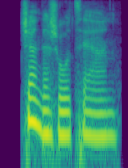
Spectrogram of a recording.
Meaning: Pacific Ocean
- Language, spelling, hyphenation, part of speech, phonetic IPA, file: Hungarian, Csendes-óceán, Csen‧des-‧óce‧án, proper noun, [ˈt͡ʃɛndɛʃoːt͡sɛaːn], Hu-Csendes-óceán.ogg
